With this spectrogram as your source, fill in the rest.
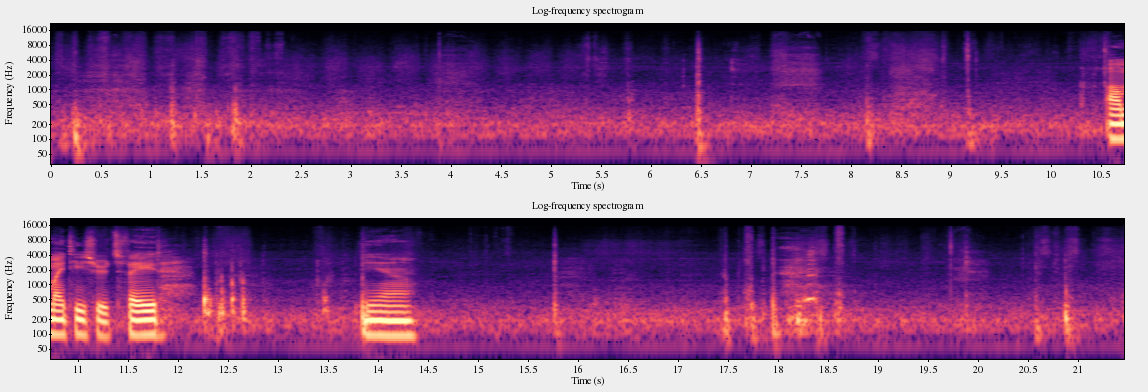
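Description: A cloth rubs and squeaks softly against glass.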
